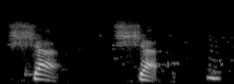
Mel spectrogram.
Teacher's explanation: Karena dia ketika kita mengucapkan huruf shin, itu banyak angin yang keluar. Jadi anginnya itu menyebarnya di seluruh mulut. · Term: tafashi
